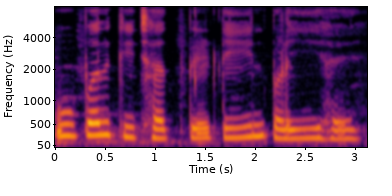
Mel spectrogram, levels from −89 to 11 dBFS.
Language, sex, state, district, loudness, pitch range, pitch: Hindi, female, Uttar Pradesh, Lucknow, -17 LUFS, 190-240 Hz, 205 Hz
